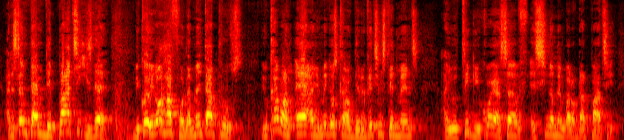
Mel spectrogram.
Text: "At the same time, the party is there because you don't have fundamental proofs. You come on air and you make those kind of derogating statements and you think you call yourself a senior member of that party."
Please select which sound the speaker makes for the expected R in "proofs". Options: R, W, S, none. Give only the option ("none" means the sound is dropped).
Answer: R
